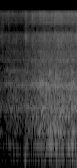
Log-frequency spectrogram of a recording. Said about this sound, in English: I'm in the shower right now.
